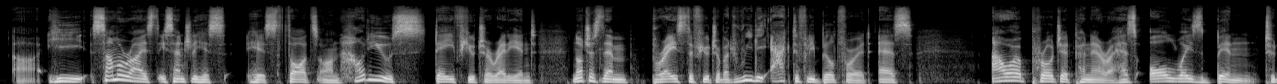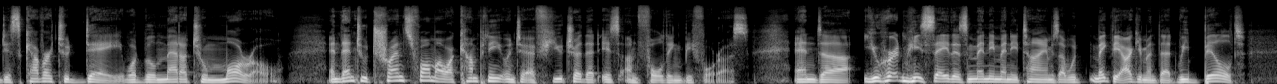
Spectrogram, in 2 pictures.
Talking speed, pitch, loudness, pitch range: 170 wpm, 120 Hz, -15 LUFS, 105-135 Hz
